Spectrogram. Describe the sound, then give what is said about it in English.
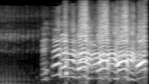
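A voice imitates the squeaky fart a woman let out while lying on a bed: a short low sputtering buzz, then a loud, high, wavering squeal that holds for about a second. “She farted this afternoon.”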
